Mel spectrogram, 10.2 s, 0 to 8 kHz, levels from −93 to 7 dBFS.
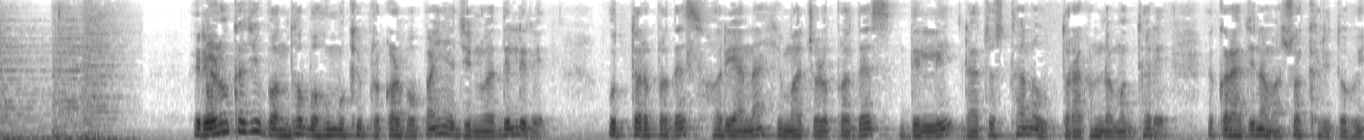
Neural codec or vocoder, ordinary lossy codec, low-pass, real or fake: none; none; none; real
